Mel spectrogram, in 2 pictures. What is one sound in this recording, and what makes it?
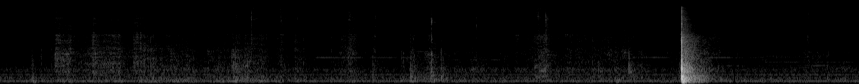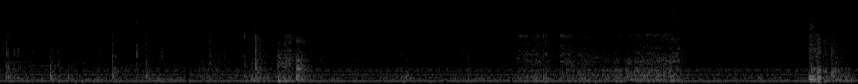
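A craft knife scrapes and cuts through stiff board in short strokes.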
